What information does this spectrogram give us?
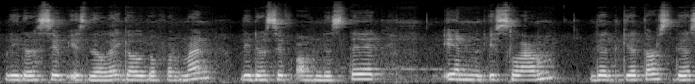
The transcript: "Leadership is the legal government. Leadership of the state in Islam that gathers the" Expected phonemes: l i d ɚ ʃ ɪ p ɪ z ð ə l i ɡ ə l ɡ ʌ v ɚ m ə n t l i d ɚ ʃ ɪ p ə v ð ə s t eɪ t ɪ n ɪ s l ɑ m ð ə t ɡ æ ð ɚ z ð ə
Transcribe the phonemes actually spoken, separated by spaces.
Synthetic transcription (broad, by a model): l i d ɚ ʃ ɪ p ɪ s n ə l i ɡ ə l ɡ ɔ f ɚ m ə n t l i d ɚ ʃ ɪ p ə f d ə s t eɪ t ɪ n ɪ s l ɑ m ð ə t ɡ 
